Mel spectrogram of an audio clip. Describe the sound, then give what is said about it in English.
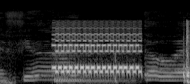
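A telephone rings once with a call from Australia, a loud, steady electronic trill lasting about a second, framed by softer tonal sounds just before and after. No one speaks. “Hello? Hi, Debbie. This is John. I'm calling from Australia.”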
